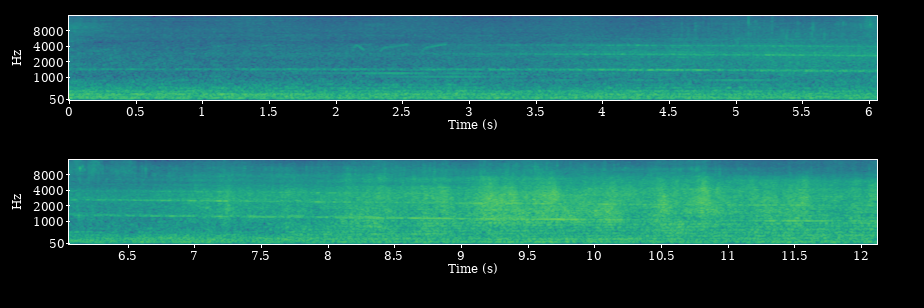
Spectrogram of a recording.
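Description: A Southwest Airlines airliner flies past an airfield in Hawaii, its engine roar rising from a distant drone to a louder, whining pass with descending tones toward the end, no voices present.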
